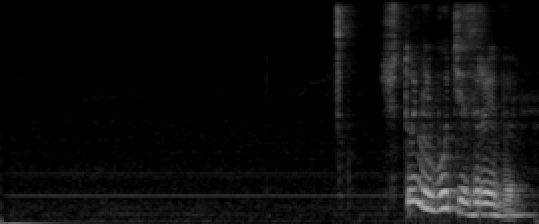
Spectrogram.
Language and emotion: Russian, neutral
